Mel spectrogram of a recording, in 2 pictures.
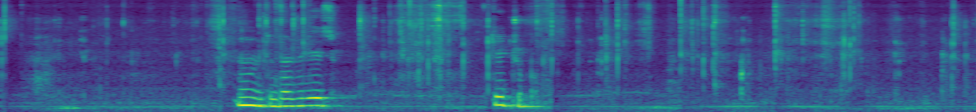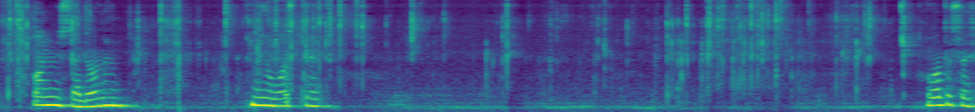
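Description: A young woman chews and munches food close by.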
